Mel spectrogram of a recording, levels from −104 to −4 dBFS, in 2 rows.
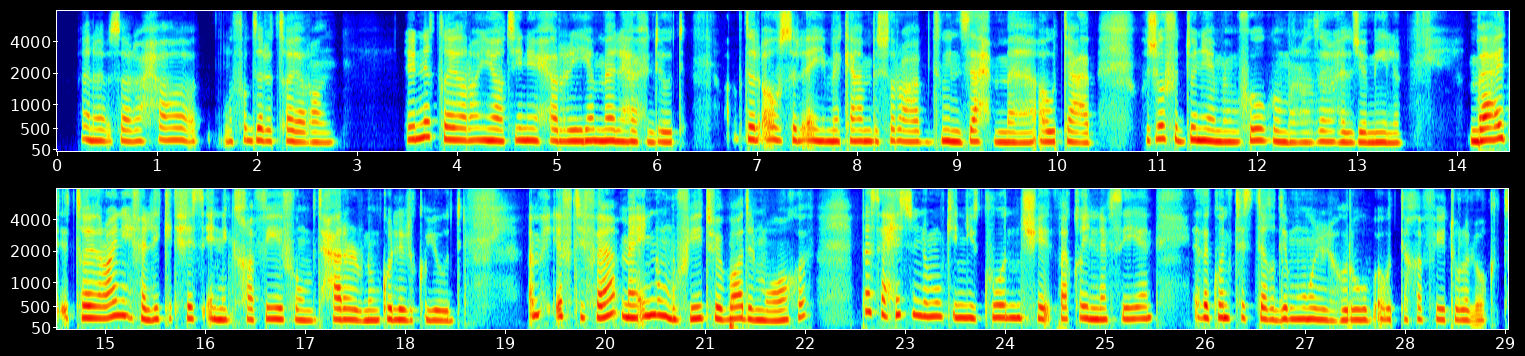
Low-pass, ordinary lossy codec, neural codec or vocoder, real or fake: none; none; codec, 16 kHz, 0.8 kbps, ZipCodec; fake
